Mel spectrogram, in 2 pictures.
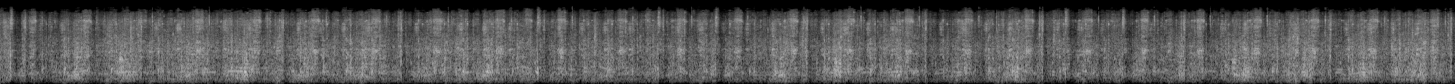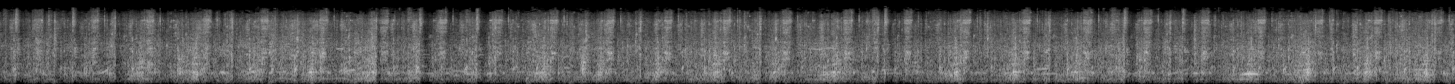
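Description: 1925 Austral 5HP oil engine running steadily, its valve gear and moving parts giving a rapid, even metallic clatter.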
